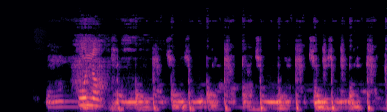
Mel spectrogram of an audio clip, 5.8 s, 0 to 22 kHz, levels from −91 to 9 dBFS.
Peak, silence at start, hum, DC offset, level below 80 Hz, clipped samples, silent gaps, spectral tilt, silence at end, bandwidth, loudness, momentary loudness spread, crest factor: -8 dBFS; 0.7 s; none; under 0.1%; -64 dBFS; under 0.1%; none; -7.5 dB/octave; 0 s; 11.5 kHz; -28 LUFS; 13 LU; 20 dB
